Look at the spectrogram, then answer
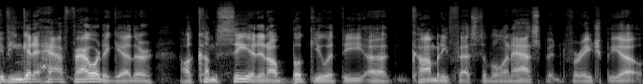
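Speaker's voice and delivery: normal talking voice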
